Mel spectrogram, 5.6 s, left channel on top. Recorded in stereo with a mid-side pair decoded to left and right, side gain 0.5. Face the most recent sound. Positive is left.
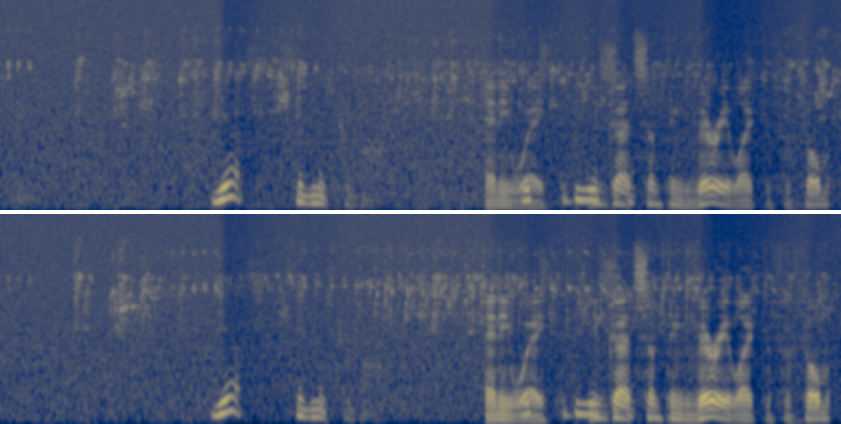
turn(degrees=-40)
